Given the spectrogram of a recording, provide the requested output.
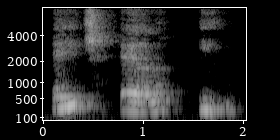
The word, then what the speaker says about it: hle: Did you hear that? Hle, hle, hle, hle.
